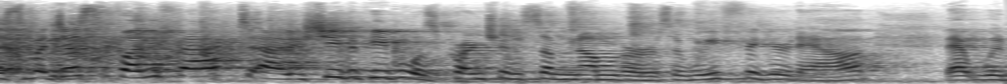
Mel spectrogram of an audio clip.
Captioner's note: applause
